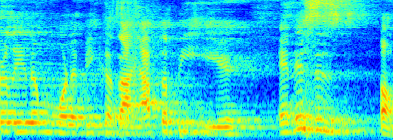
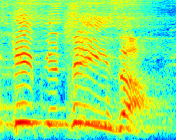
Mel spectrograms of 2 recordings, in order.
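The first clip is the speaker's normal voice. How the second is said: even louder, higher, slow shouted chant; shouted louder after he asks for more; 11 semitones higher, 11 dB louder, slower than usual. Real, not acted. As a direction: belt it for the back row. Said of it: "I need it louder".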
